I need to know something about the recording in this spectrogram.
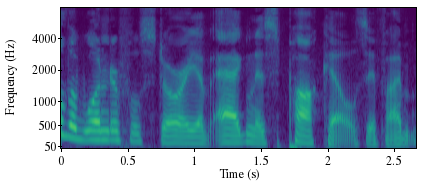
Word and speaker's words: Pockels: Tell the wonderful story of Agnes Pockels, if I'm pronouncing her name correct.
